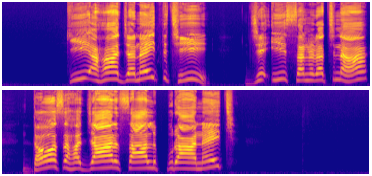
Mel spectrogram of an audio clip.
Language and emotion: Maithili, surprised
